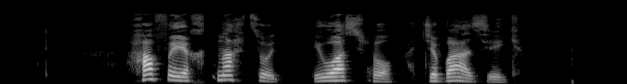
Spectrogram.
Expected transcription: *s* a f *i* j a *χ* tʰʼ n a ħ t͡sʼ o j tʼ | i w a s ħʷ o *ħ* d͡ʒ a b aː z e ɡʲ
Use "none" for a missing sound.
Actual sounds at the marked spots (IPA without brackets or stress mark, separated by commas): ħ, a, χ, ħ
